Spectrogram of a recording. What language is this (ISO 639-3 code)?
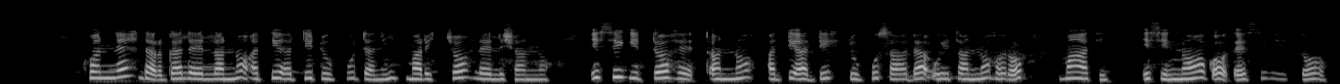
sid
